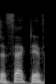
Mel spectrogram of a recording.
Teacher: in this case the accent is in the first syllable corresponding to E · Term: accent or stress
